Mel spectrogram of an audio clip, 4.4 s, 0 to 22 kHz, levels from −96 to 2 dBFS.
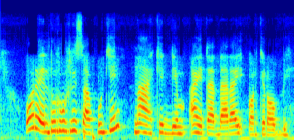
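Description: From start to end the speech has a grainy, hoarse roughness, and nothing reaches above 15.3 kHz. This is Speex codec damage: the CELP coder has too few bits to rebuild the excitation cleanly, which fits a bitrate around 22 kbps.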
